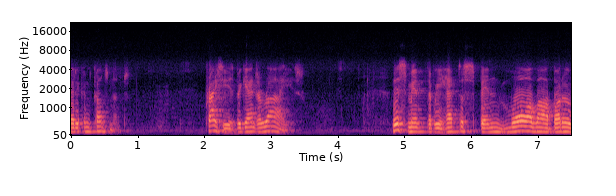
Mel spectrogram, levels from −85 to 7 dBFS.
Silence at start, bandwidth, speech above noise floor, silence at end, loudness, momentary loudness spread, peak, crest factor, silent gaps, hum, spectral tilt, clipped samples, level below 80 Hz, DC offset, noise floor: 0 s; 7.2 kHz; 33 dB; 0 s; -19 LUFS; 13 LU; -4 dBFS; 16 dB; none; none; -8 dB/octave; under 0.1%; -70 dBFS; under 0.1%; -51 dBFS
